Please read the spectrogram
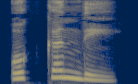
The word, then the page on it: ಒಕ್ಕಂದಿ: Kannada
